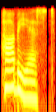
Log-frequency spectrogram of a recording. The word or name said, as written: hobbyist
